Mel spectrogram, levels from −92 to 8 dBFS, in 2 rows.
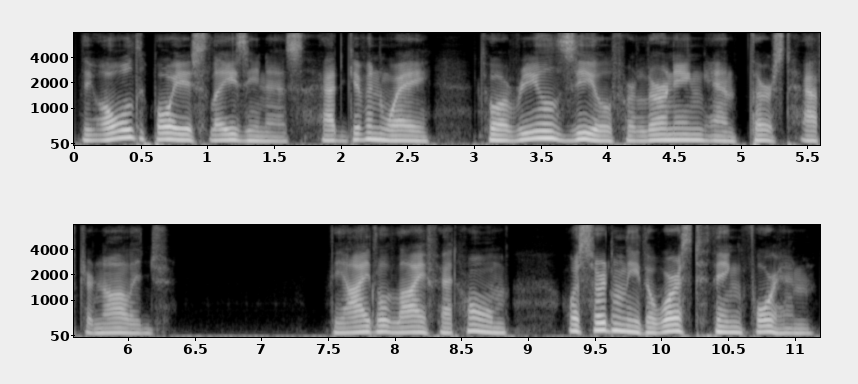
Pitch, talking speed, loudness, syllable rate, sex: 140 Hz, 155 wpm, -17 LUFS, 4.3 syllables/s, male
